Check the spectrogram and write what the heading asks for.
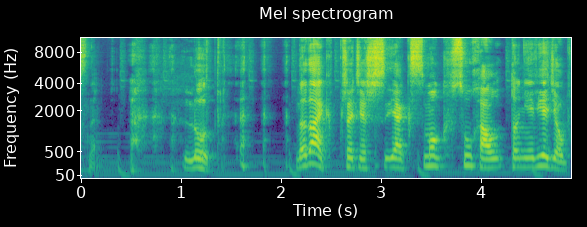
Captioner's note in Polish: śmiech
